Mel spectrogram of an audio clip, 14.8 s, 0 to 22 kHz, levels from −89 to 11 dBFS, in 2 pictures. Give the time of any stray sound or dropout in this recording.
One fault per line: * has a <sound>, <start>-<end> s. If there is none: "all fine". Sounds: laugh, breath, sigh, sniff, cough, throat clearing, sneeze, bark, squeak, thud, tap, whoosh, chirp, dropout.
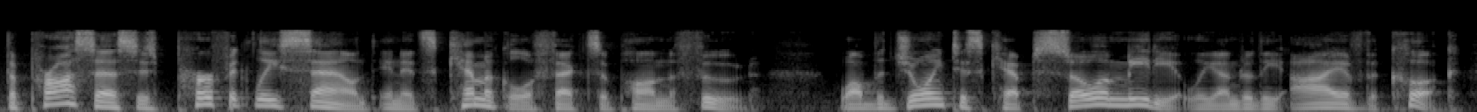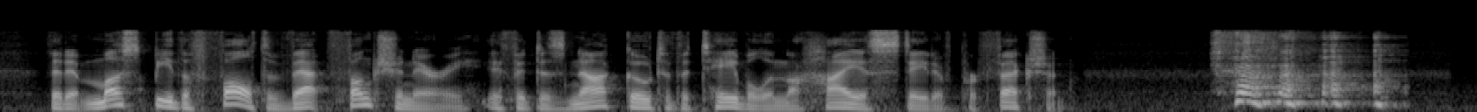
* has a laugh, 13.4-14.4 s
